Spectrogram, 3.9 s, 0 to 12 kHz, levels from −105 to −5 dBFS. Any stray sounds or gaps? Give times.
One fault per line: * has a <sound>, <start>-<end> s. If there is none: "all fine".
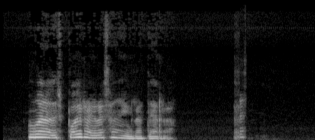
* has a laugh, 2.9-3.1 s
